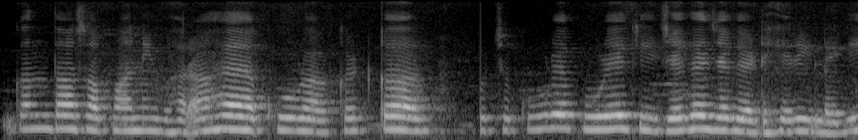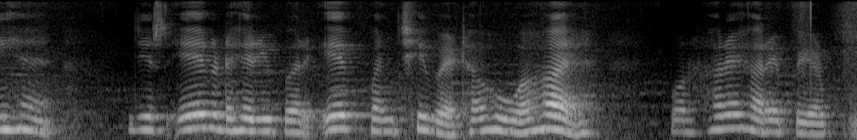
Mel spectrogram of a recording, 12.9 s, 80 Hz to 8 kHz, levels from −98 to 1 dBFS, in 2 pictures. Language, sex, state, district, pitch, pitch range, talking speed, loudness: Hindi, female, Uttar Pradesh, Jyotiba Phule Nagar, 225 Hz, 205-240 Hz, 130 wpm, -36 LUFS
